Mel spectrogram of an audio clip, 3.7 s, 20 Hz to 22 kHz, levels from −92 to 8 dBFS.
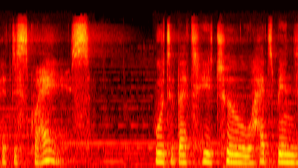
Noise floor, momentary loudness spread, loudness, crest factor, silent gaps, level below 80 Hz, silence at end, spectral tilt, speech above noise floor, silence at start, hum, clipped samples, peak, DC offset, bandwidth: -48 dBFS; 10 LU; -24 LUFS; 20 dB; none; -60 dBFS; 0 s; -3 dB/octave; 23 dB; 0 s; none; under 0.1%; -6 dBFS; under 0.1%; 15.5 kHz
